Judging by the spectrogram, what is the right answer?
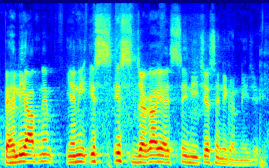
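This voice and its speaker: A man teaching Quran recitation, correcting pronunciation patiently and modelling words slowly. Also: a little high, lively intonation, a little hiss or hum. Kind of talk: correcting pronunciation in an online class.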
